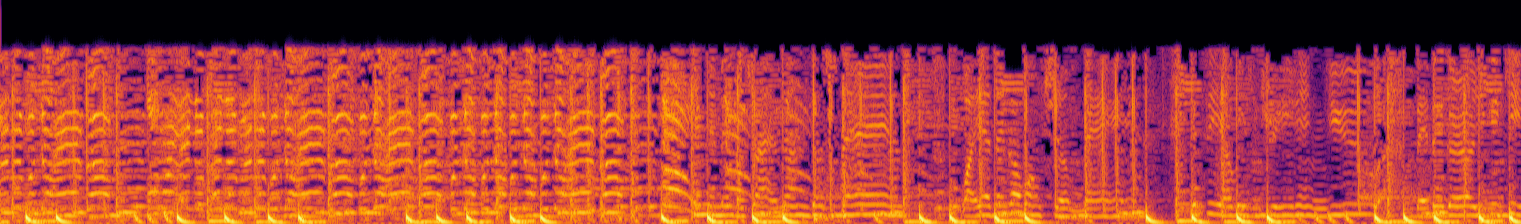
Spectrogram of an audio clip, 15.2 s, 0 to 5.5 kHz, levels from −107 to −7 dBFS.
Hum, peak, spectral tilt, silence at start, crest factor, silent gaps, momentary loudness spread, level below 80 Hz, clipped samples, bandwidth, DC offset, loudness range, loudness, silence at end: none; -4 dBFS; -9.5 dB/octave; 0 s; 16 dB; none; 7 LU; -28 dBFS; under 0.1%; 4.6 kHz; 0.2%; 3 LU; -20 LUFS; 0 s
